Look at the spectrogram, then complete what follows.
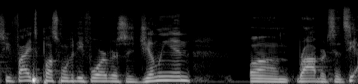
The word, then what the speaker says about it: Gillian: fights, plus 154 versus Jillian Robertson. See, I knew a girl with her name spelled like this, and it was Gillian. She goes by Jillian, which is fine.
